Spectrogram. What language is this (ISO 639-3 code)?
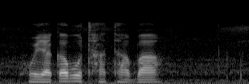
sot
